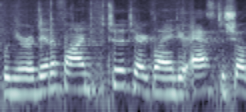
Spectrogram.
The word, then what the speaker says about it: pituitary: is the endocrine system pituitary gland and on pituitary notice it's spelled pit UI ter R tar y pit U I ter it's not pronounced quite the way it's spelled and so you have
